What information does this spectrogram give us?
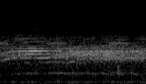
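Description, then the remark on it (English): A distant horse whinnies in one long, steady, high-pitched call lasting over a second, faint and thin with no voices around it. “It's not one of our horses.”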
